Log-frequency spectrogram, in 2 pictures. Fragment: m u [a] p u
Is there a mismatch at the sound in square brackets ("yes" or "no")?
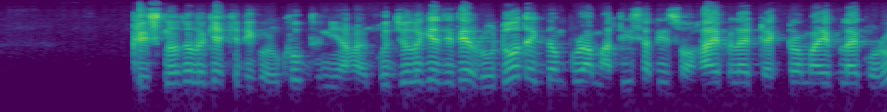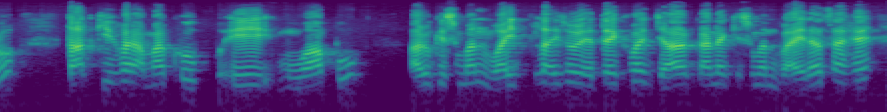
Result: no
